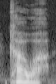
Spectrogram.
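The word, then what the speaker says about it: qahwa: Some commentators will express the word as simply kawa. As far as I can tell, and I could be wrong, the primary pronunciation is something like ca, though I think it tends to be shortened over time. And the variance can be explained as dialects.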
